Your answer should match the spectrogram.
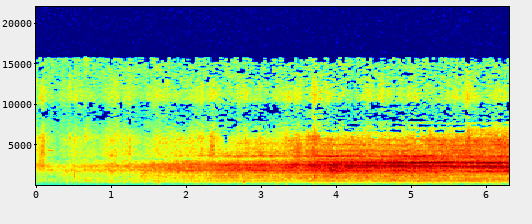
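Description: Distant passenger train running along a rail line across open fields, its noise growing steadily louder as it comes nearer, with a faint high whine.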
